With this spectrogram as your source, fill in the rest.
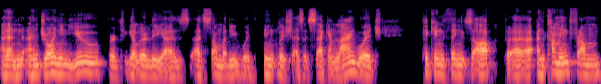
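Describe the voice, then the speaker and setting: A man with a Persian accent talks at a fairly slow pace. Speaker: university dean. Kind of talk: welcome speech. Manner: halting, many fillers and repetitions.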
